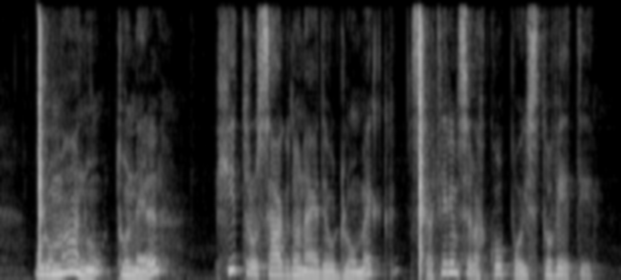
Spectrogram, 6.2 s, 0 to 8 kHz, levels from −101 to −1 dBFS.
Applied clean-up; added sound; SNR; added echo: none; Clapping; -1 dB; none.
